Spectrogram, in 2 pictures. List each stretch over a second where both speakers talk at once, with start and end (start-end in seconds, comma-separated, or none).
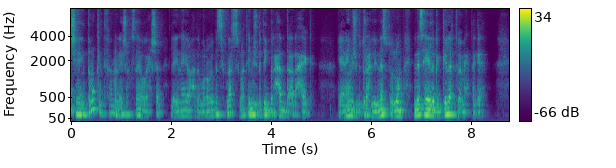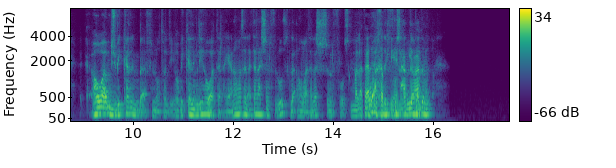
14.4-15.9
